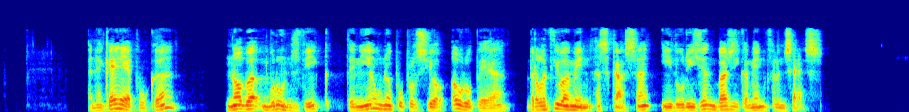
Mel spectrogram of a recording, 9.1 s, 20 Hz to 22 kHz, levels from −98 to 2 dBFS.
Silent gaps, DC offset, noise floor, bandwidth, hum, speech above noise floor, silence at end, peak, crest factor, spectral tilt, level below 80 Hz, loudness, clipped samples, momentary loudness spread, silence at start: 2.08-2.25 s; under 0.1%; -67 dBFS; 8 kHz; none; 47 dB; 0.9 s; -2 dBFS; 18 dB; -6 dB/octave; -52 dBFS; -21 LUFS; under 0.1%; 11 LU; 0.9 s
